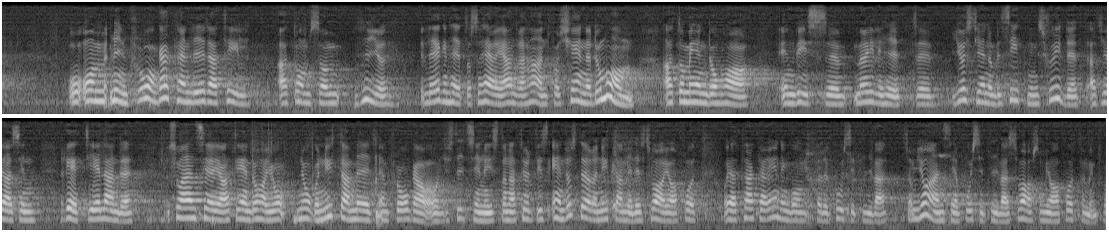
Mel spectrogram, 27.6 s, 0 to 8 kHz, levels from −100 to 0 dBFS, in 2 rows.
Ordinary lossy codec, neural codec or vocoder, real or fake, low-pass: none; autoencoder, 48 kHz, 128 numbers a frame, DAC-VAE, trained on Japanese speech; fake; 7.2 kHz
